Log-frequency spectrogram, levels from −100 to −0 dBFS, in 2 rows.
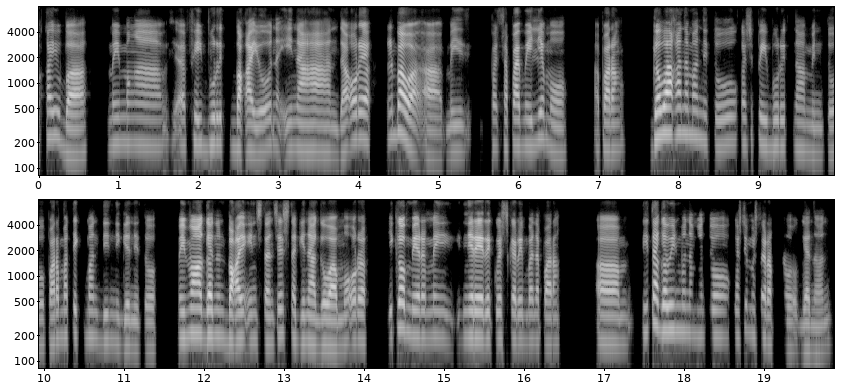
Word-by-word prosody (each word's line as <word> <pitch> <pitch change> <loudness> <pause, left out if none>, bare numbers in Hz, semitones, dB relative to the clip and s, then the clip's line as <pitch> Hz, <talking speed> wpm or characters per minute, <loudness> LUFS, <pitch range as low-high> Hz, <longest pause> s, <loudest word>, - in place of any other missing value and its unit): kayo 230 0 -3
ba, 145 -1 +3 0.3
may 195 +1 -4
mga, 195 -1 -6 0.5
ah, - - -21
favourite 195 0 -5
ba 175 0 +1
kayo 165 0 +3
na 180 - -7
inihahanda 165 -1 -1
or, 220 - 0
ah, 215 -2 +4 0.2
halimbawa, 240 +1 +5
ah, 135 -2 -2
may 160 0 -8 0.3
pa 185 - -9
sa 180 -1 -9
pamilya 185 +3 +1
mo, 155 -4 -9 0.4
parang, 165 -1 -1 0.4
"Gawa 255 +4 +6
ka 260 - 0
naman 240 -2 -6
nito, 200 0 -12
kasi 195 - -10
favourite 185 -2 -7
namin 160 -3 -10
'to. 155 +1 -9
Para 170 +2 0
matikman 195 -1 -6
din 175 0 -9
ni 165 - -8
ganito." 150 -2 -7 0.3
May 190 - +6
mga 210 -1 +8
ganun 195 -1 -10
ba 180 -1 +8
kayong 180 -1 +2
instances 180 +3 -3
na 190 - -2
ginagawa 160 -2 +2
mo 165 - -8
or 175 0 0 0.3
ikaw, 245 -11 +6
meron 195 -1 +3
may 190 -4 -5
nire-request 190 -1 +6
ka - - +1
rin 180 - -1
ba 180 - -3
na 175 - -3
parang, 165 0 -3 0.5
um, 170 -1 +1 0.2
"Tita 225 +6 +3
gawin 230 0 +1
mo 225 - -7
naman 205 -1 -7
'to, 200 -1 -7
kasi 195 +4 -11
masarap 190 -4 -4
'to," 150 -1 -12
ganon? 135 0 -7
185 Hz, 185 wpm, -25 LUFS, 165-200 Hz, 0.5 s, mga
